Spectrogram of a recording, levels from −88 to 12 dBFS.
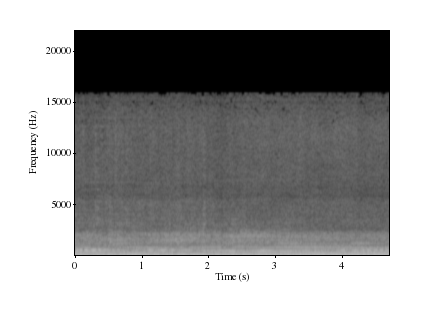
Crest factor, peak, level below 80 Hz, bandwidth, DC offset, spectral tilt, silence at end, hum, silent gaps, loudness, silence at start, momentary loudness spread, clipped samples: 12 dB; -8 dBFS; -34 dBFS; 16 kHz; 0.5%; -5.5 dB/octave; 0 s; none; none; -20 LUFS; 0 s; 1 LU; under 0.1%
